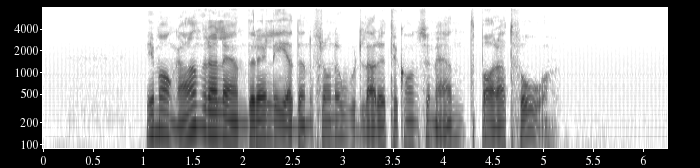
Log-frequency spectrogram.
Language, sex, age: Swedish, male, 43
